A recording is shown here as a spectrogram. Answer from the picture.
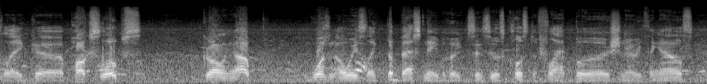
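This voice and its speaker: Against noticeable background noise, a man with a New York accent speaks at a fairly quick pace in a fairly low pitch. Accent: New York City. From New York City, Brooklyn. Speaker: interviewee. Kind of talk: interview. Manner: halting.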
